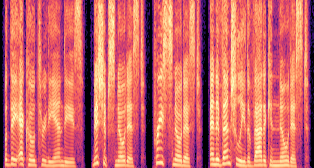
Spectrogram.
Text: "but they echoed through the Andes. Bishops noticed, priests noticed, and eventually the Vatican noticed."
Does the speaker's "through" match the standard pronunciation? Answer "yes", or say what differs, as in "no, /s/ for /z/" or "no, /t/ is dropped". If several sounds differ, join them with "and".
yes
